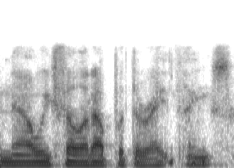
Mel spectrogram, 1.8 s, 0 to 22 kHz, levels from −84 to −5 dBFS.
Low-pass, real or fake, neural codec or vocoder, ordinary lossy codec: 7.2 kHz; real; none; Opus, 16 kbps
